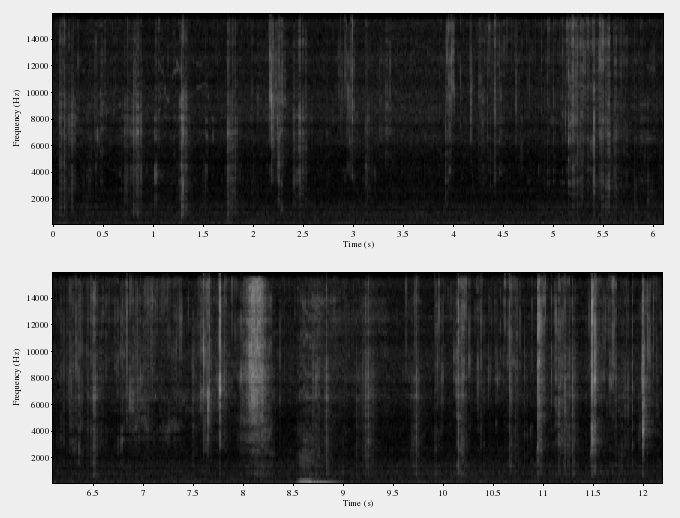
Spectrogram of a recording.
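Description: Close-up biting and chewing of crispy fried chicken, with small crunches and mouth clicks. About two-thirds of the way through comes one short hummed vocal sound, the loudest moment.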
